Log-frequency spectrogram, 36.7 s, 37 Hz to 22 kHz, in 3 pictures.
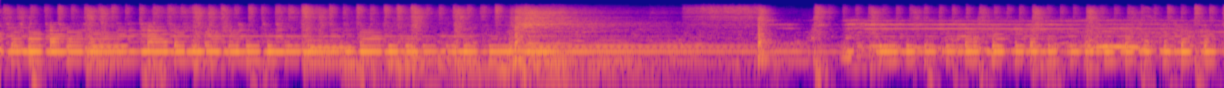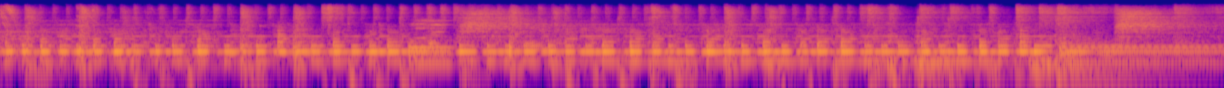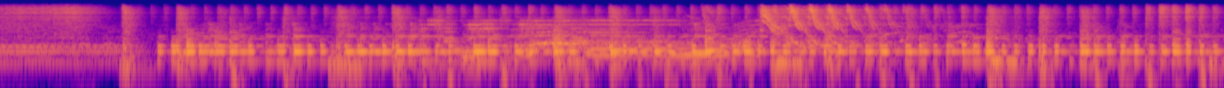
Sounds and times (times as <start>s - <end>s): Music: 0.0s - 36.7s.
